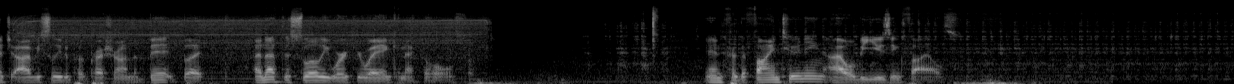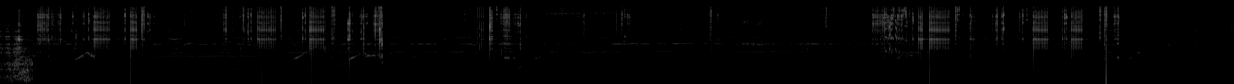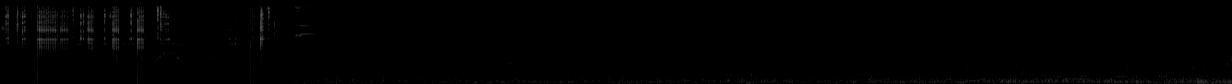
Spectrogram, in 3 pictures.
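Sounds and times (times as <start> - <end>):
needle file rasping on brass: 5.8 - 7.1, 9.2 - 13.4.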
